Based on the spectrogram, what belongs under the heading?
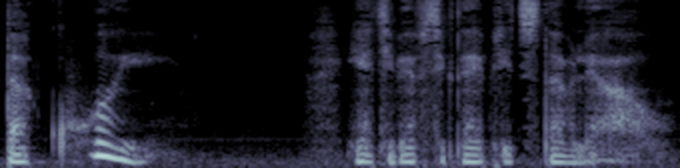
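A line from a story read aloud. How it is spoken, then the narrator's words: Quiet voice. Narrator (Russian): произнес король тихим голосом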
